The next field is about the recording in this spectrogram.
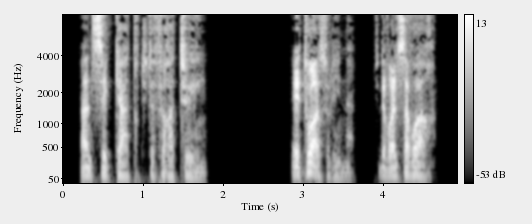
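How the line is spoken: Growled. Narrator (French): grogna Elias

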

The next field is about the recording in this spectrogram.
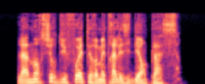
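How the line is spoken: Icy tone. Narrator (French): continua Anat d'un ton glacial

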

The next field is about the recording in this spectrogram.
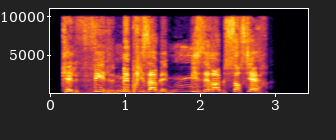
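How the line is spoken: Shouting. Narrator (French): cria-t-elle

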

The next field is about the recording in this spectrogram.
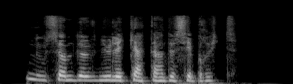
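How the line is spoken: Moaning. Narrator (French): gémit Cherna

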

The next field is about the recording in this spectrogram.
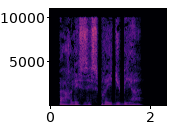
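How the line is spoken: Murmured. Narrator (French): murmura-t-elle

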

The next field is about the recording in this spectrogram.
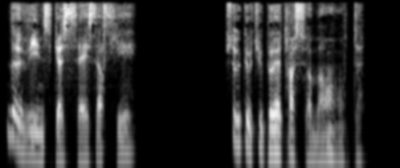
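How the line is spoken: Sighed. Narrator (French): soupira Zed

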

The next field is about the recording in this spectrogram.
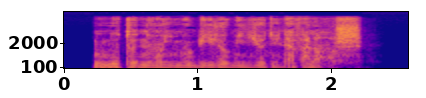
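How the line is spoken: Murmured. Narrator (French): murmurai-je

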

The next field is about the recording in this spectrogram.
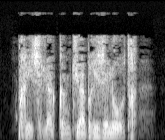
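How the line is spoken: Angry murmur. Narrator (French): murmurait-il d'un ton coléreux

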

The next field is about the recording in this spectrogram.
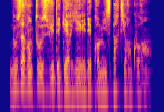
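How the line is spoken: Almost nonchalant. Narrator (French): dit-il d'un ton presque nonchalant

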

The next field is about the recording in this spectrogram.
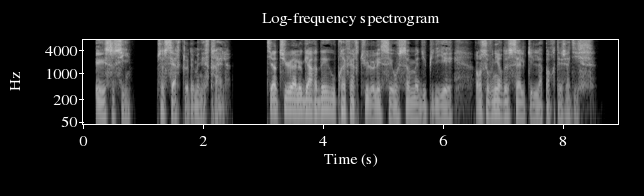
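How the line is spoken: Soft reply. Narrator (French): répondit doucement

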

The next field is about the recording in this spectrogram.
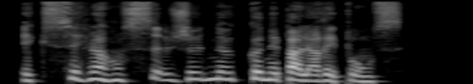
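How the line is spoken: Moaning. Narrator (French): gémit Ulyssia

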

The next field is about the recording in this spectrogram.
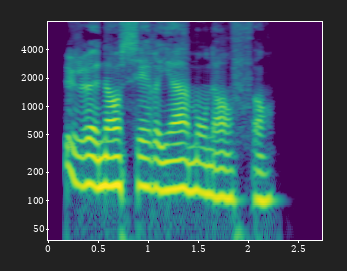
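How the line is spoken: Sighing sorcerer. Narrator (French): soupira le premier sorcier

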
